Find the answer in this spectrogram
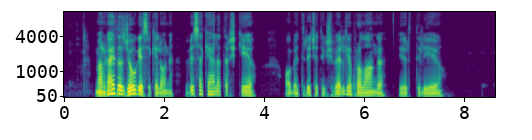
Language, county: Lithuanian, Klaipėda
